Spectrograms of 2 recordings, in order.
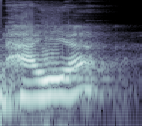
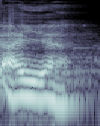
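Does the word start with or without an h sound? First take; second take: with h; without h. First: The word begins with an h sound. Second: The word begins directly with a vowel. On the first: The speaker calls it wrong. "Jadi bukan Haya" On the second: The speaker calls it right. "tapi menjadi Aya"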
